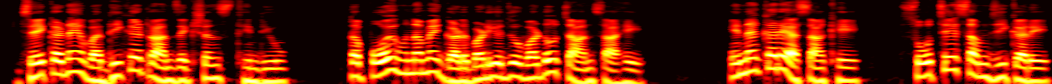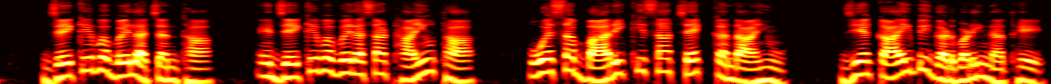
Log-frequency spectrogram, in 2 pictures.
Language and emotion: Sindhi, neutral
